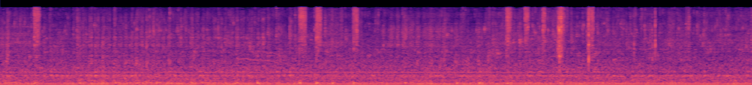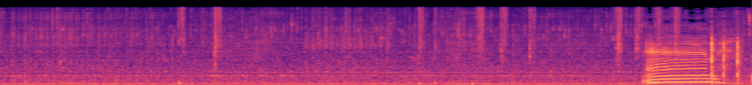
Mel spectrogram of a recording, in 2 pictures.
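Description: Coin scraping the coating off a scratch-off lottery ticket: scattered short scrapes and clicks over a steady low hum.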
